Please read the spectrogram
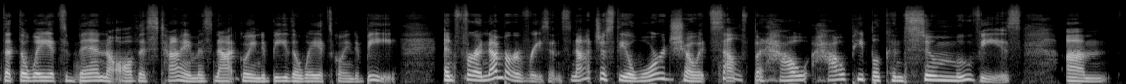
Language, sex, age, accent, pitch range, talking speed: English, female, 30-49, American, 155-200 Hz, 200 wpm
